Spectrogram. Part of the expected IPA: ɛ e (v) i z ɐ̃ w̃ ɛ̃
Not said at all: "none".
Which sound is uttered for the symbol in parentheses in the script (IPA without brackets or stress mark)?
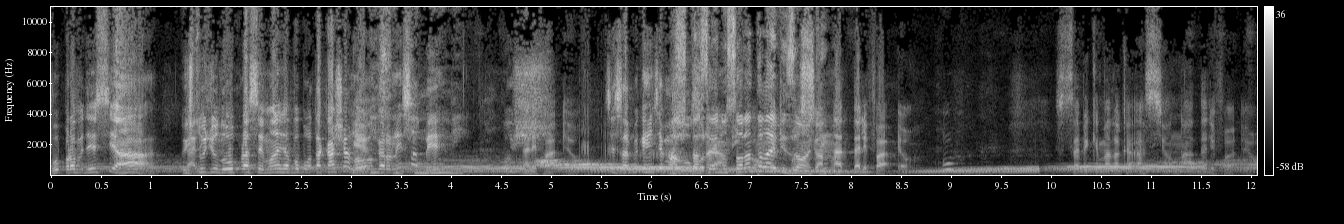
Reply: v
